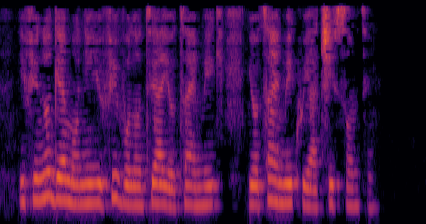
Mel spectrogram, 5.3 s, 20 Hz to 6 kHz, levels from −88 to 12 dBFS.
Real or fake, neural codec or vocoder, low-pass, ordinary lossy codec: real; none; 5.4 kHz; MP3, 24 kbps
